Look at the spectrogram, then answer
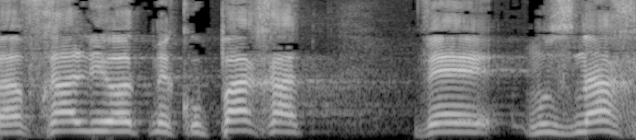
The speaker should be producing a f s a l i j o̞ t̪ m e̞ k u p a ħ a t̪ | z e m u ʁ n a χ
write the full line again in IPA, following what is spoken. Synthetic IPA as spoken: a f χ a l i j o̞ t̪ m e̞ k u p a χ a t̪ | v e m u z n a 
